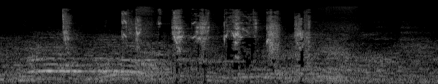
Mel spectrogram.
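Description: Faint, quiet speech with a run of short, sharp hissy sounds, like whispered s-sounds, through the middle.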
